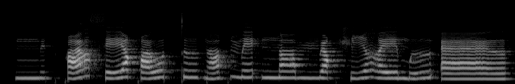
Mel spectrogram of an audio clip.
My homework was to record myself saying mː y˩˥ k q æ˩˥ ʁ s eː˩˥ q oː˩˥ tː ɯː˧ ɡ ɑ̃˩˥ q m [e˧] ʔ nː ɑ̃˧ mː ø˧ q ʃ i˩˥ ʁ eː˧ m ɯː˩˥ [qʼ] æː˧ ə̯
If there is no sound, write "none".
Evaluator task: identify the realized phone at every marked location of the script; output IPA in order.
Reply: e˧, ʔ

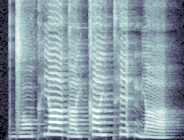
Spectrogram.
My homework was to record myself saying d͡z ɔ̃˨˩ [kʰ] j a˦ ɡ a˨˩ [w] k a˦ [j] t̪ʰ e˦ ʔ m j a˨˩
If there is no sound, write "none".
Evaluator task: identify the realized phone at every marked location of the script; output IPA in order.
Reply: kʰ, j, j

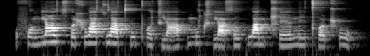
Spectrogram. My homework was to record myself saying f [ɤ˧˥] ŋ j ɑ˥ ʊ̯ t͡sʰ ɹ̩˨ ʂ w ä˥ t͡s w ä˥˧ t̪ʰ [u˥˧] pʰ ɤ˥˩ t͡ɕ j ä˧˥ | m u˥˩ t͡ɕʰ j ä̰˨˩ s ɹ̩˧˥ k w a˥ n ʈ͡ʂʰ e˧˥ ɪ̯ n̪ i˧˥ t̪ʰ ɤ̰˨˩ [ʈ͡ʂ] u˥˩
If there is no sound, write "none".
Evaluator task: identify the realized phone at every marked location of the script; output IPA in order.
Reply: ɤ˧˥, u˥˧, ʈ͡ʂʰ

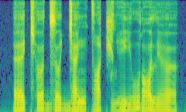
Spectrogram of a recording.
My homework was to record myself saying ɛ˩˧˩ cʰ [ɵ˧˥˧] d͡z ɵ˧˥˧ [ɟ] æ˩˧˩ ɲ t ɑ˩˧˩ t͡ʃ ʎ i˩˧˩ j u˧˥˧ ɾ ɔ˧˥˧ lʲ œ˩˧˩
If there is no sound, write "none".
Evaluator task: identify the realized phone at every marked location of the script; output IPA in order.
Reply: ɵ˧˥˧, ɟ

